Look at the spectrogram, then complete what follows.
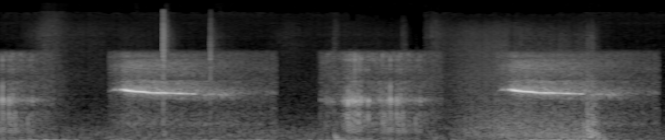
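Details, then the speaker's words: Simulated snoring acted in a scripted family scene of a dad asleep: rattling snores with a whistling note on each inhalation, about three in seven seconds; snoring. "You're doing it again! Mom? We can't sleep. It's too loud. It sounds like a monster!"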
